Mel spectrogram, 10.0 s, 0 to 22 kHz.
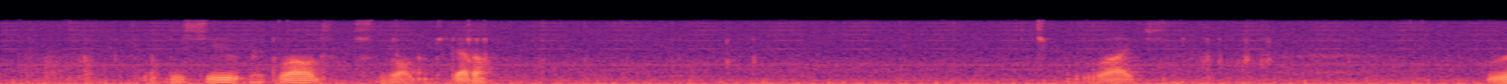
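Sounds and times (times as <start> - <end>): faint hum: 0.0 - 10.0
microphone hiss: 0.0 - 10.0.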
